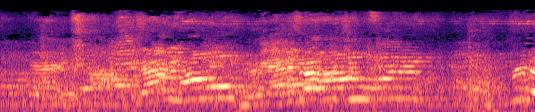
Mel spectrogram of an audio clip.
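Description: Indistinct overlapping chatter of children's and adults' voices, with no clear words.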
